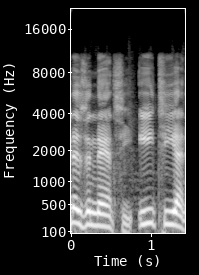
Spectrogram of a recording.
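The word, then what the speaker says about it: Etienne: Etn. If you say those letters in a row, that's his name.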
